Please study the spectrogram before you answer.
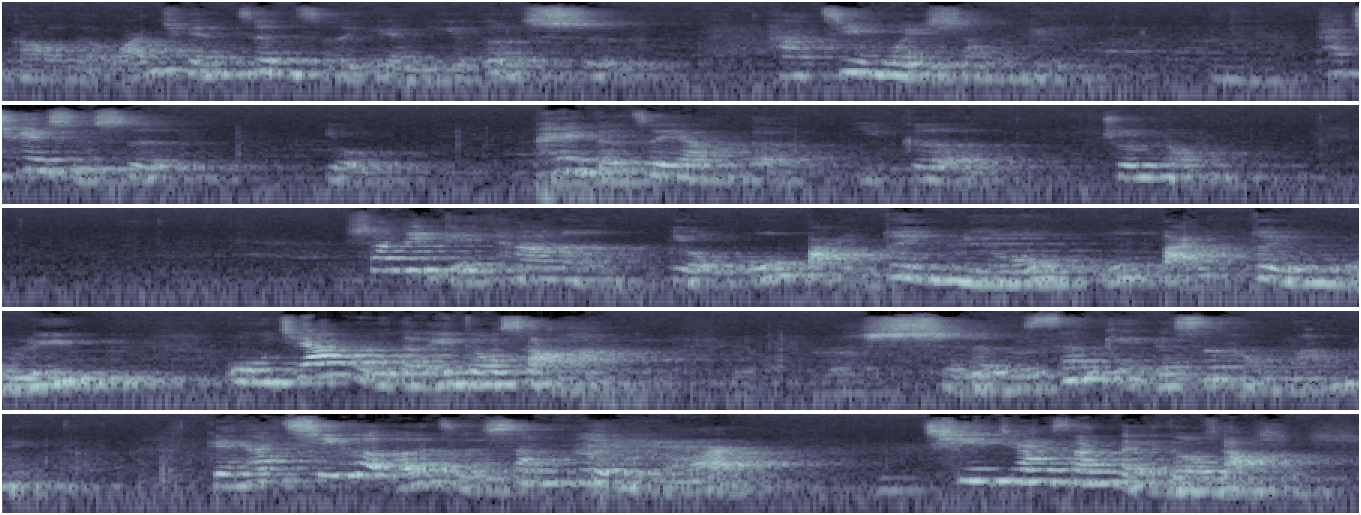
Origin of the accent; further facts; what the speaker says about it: Zhangzhou, Fujian, China; born there; 我是在出生在福建的漳州哈，漳州这个城市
